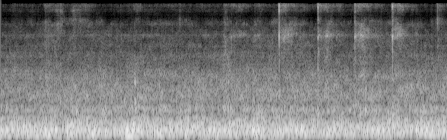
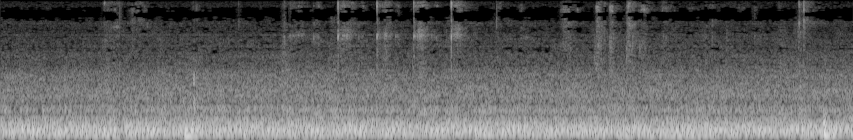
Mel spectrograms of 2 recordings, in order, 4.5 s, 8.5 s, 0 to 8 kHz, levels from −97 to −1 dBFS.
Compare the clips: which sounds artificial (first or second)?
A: first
